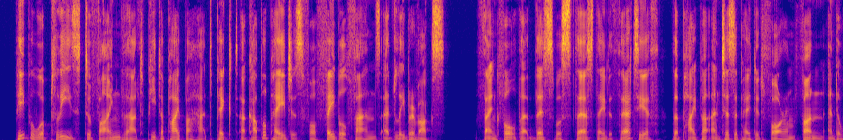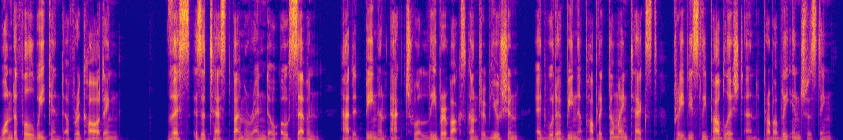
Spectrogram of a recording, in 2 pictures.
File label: booth new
